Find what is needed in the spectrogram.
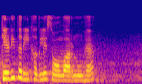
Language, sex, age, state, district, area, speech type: Punjabi, female, 30-45, Punjab, Bathinda, urban, read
